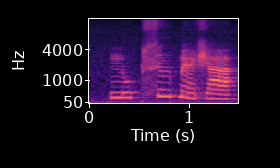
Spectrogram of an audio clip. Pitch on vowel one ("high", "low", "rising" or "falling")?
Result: low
